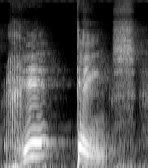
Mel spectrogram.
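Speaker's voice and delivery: "Retens" split into Re, then tens; syllable by syllable. Shown as a demonstration. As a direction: sound out "Retens" in two slow pieces. Sounding out syllables for students.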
